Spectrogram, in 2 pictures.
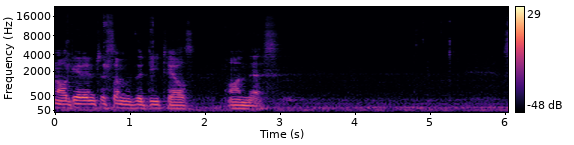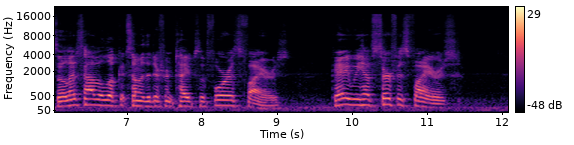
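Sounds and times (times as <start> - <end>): low room hum: 0.0 - 12.0
computer mouse clicks: 4.8 - 5.4.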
